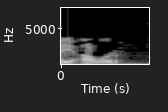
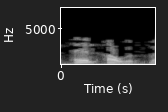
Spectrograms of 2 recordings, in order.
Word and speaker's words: hour: وكمان الآن بتستخدم قبل الحرف H إذا جه في أول الكلمة وما بيتنطقش، زي hour ساعة، احنا قلنا ما بننطقش ال H فبنقول an hour، ما بنقولش a hour بنقول an hour.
